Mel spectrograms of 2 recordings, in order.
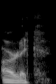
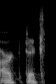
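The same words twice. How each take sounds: First: The c sound before the t is dropped. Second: The c sound before the t is pronounced. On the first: The speaker calls it wrong. "people say Arctic" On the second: The speaker calls it right. "There's a C in there"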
